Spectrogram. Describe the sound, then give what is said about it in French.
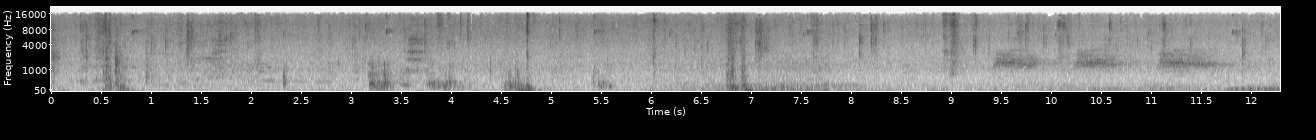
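Steady rain hisses throughout, with several loud crow caws and a buzzing insect drifting in near the end. No one speaks. “Et voilà l'heure de me démaquiller et de rentrer nu sous la pluie.”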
